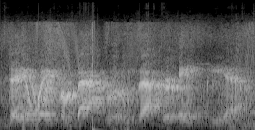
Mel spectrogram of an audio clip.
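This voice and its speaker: A man reading a scripted horror emergency announcement in a solemn, measured, official manner. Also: fairly low pitch, lively intonation. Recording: distant, heavily echoing, noisy emergency broadcast.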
